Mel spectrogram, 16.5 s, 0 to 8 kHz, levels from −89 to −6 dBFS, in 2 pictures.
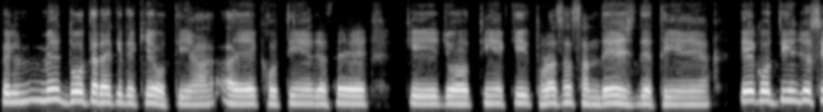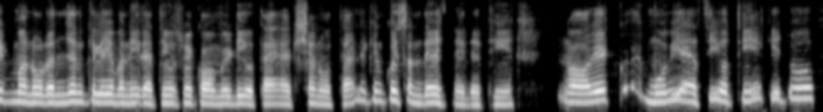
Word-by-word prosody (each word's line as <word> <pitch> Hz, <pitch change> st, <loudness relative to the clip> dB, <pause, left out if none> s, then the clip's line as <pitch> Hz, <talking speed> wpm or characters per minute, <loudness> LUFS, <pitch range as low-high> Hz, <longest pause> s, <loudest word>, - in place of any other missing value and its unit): फ़िल्में 220 Hz, +3 st, +1 dB
2 210 Hz, +1 st, +5 dB
तरह 185 Hz, -2 st, +6 dB
की 180 Hz, -, -2 dB
देखिए 170 Hz, 0 st, -2 dB
होती 150 Hz, -1 st, +1 dB
हैं 145 Hz, 0 st, -4 dB, 0.2 s
अ, 165 Hz, -, +3 dB
एक 155 Hz, 0 st, +3 dB
होती 160 Hz, +1 st, -2 dB
हैं 160 Hz, -1 st, -2 dB
जैसे 160 Hz, +1 st, +3 dB, 0.4 s
कि 155 Hz, -1 st, 0 dB
जो 155 Hz, -1 st, +4 dB
होती 155 Hz, +2 st, -1 dB
हैं 160 Hz, -, -2 dB
कि 170 Hz, -1 st, 0 dB
थोड़ा-सा 165 Hz, +3 st, +2 dB
संदेश 155 Hz, -1 st, +1 dB
देती 145 Hz, -1 st, -1 dB
हैं। 145 Hz, 0 st, -5 dB, 0.3 s
एक 215 Hz, 0 st, +5 dB
होती 215 Hz, +1 st, +2 dB
हैं 220 Hz, -, -1 dB
जो 220 Hz, +1 st, +4 dB
सिर्फ़ 225 Hz, +2 st, -4 dB
मनोरंजन 180 Hz, +1 st, +2 dB
के 195 Hz, -, -1 dB
लिए 180 Hz, -1 st, +2 dB
बनी 170 Hz, 0 st, -1 dB
रहती 165 Hz, -1 st, 0 dB
हैं 165 Hz, -, 0 dB
उसमें 160 Hz, +2 st, -3 dB
कॉमेडी 155 Hz, 0 st, 0 dB
होता 155 Hz, -1 st, 0 dB
है, 150 Hz, -1 st, -2 dB
एक्शन 155 Hz, +4 st, -4 dB
होता 145 Hz, +1 st, -4 dB
है 160 Hz, -, -6 dB
लेकिन 215 Hz, -1 st, -6 dB
कोई 225 Hz, +3 st, +3 dB
संदेश 175 Hz, -3 st, 0 dB
नहीं 140 Hz, -2 st, -3 dB
देती 140 Hz, +1 st, -5 dB
हैं। 145 Hz, +5 st, -14 dB
और 185 Hz, +1 st, +4 dB
एक 225 Hz, -, +1 dB, 0.2 s
मूवी 195 Hz, +2 st, 0 dB
ऐसी 190 Hz, -8 st, 0 dB
होती 210 Hz, 0 st, -1 dB
है 130 Hz, -, -5 dB
कि 130 Hz, -, -2 dB
जो 260 Hz, +6 st, 0 dB
165 Hz, 195 wpm, -22 LUFS, 155-190 Hz, 0.4 s, तरह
